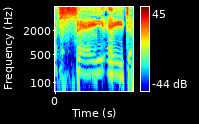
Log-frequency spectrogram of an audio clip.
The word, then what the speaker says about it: Saito: Like S-A-Y, like say. – Yeah. – The number 8. Oh, yeah. Saito.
